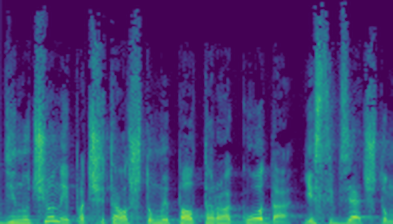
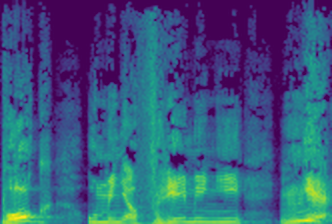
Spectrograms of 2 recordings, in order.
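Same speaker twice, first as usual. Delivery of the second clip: loud shouting in shock; 6 semitones higher, 14 dB louder than usual. Telling how he reacted to having only 1.5 hours a day, retelling a yell. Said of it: "Я начал орать".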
